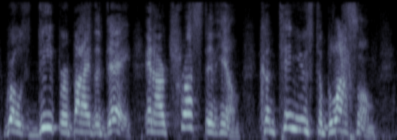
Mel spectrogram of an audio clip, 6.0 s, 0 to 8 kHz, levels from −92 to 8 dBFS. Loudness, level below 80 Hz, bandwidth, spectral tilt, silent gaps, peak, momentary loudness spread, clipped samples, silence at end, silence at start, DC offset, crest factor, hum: -29 LUFS; -62 dBFS; 7.6 kHz; -6.5 dB/octave; none; -10 dBFS; 11 LU; under 0.1%; 0.35 s; 0.05 s; under 0.1%; 18 dB; none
